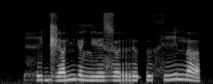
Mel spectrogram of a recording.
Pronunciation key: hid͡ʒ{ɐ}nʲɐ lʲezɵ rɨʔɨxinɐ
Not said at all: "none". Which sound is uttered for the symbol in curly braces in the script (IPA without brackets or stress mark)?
ɐ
